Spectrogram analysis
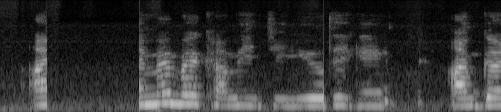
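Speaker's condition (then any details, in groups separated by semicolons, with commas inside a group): ALS; speech affected but still understandable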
